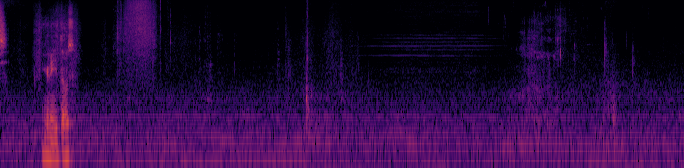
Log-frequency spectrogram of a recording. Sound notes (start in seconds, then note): none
